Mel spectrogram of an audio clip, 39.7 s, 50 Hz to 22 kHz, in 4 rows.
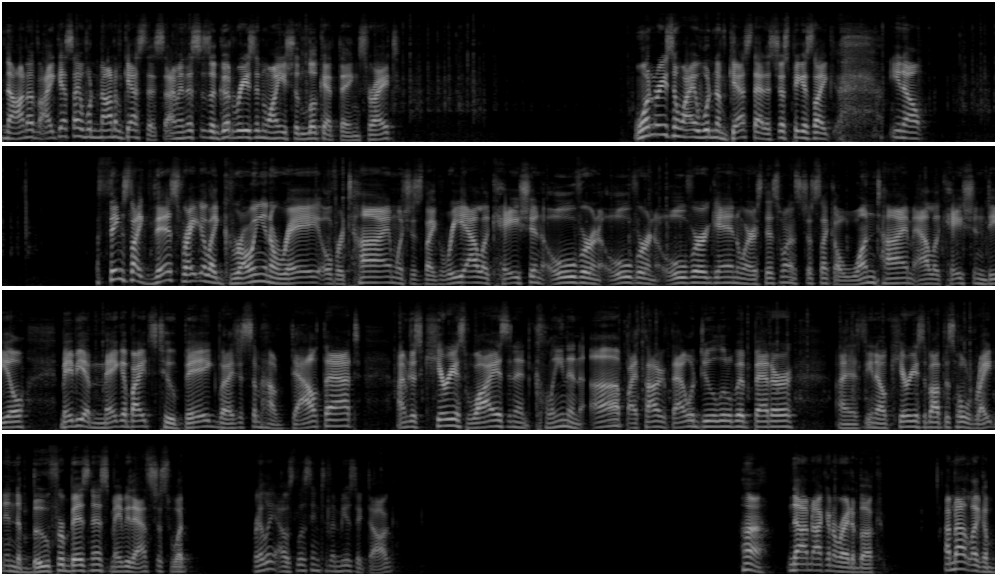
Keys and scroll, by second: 0.1 ctrl+a, 0.3-1.8 typing, 1.2 ctrl+u, 1.7 ctrl+u, 1.8 ctrl+c, 1.9 Return, 2.1 ctrl+d, 2.2 ctrl+d, 2.8 ctrl+c, 3.0-14.3 typing, 3.1 Return, 3.9 ctrl+c, 3.9 ctrl+d, 4.1 Return, 4.3 ctrl+d, 6.2 ctrl+u, 15.4 ctrl+u, 15.8 ctrl+u, 16.1 ctrl+u, 16.3-17.0 typing, 17.2 ctrl+d, 17.7 ctrl+d, 18.3-21.3 typing, 21.5 ctrl+u, 21.8 ctrl+u, 24.1-30.5 typing, 27.3 ctrl+c, 31.2 ctrl+u.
